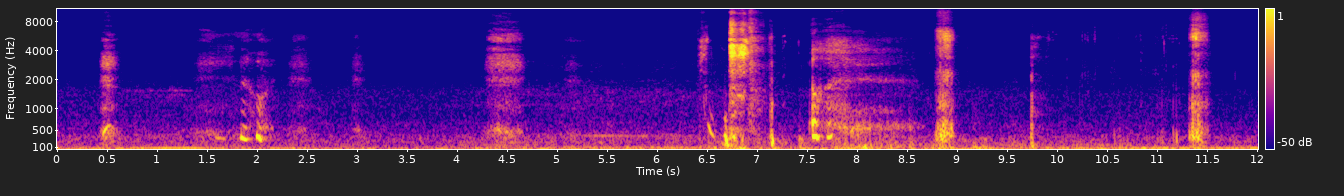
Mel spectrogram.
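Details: Several sharp, wet sneezes with gasping in-breaths, a long sneezing attack from a cold after travel, with a super runny, irritated nose.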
